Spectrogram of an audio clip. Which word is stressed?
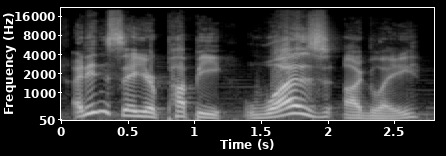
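say. The word 'say' carries the main stress. The speaker only avoided saying it aloud. "look at it. Obviously, it is"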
